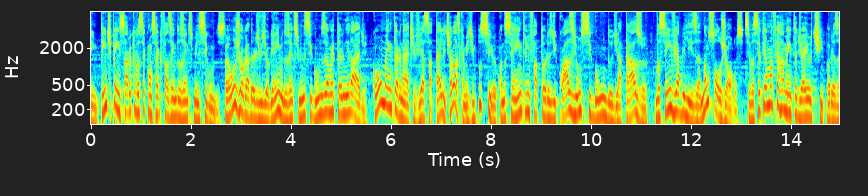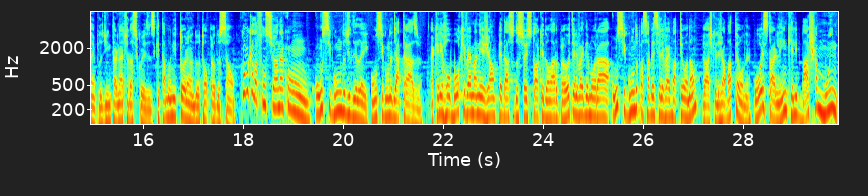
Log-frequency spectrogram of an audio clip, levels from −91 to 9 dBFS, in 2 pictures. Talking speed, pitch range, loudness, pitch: 235 wpm, 125-175 Hz, -13 LUFS, 150 Hz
